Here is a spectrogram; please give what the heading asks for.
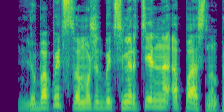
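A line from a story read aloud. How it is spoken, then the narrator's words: Irritated. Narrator (Russian): произнес Даршан раздраженно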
